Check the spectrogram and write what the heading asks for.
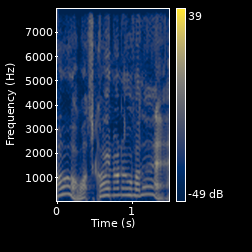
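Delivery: put-on very high, sing-song, swooping elderly woman voice. Imitating an elderly woman passing by the robbery: impression of an old biddy. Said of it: "Great impression of an old, an old biddy there".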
